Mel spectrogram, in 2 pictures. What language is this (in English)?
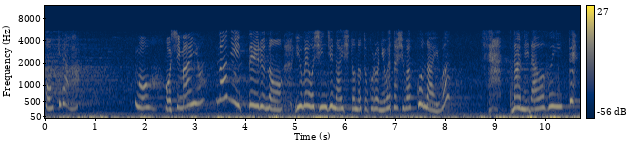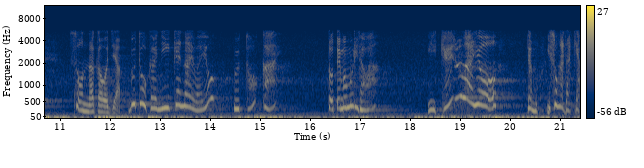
Thai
